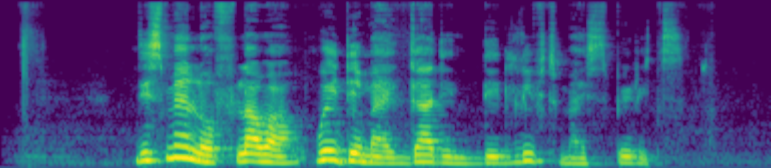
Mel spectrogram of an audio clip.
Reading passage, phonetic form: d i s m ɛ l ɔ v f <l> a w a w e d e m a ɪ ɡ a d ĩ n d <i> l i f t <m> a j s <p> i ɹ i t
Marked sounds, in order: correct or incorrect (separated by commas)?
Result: correct, incorrect, correct, correct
